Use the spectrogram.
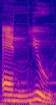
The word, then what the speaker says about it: Nu: actually his new gundam not new gundam is pronounced nu so as you can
